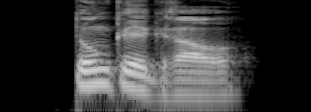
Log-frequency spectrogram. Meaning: dark grey (in colour)
- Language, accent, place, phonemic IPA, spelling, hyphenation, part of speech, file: German, Germany, Berlin, /ˈdʊŋkl̩ɡʁaʊ̯/, dunkelgrau, dun‧kel‧grau, adjective, De-dunkelgrau.ogg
